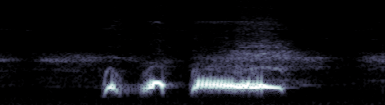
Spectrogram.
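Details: Spotted dove acting as a decoy: a three-part coo of two brief low notes and a longer sustained hollow note, with a faint softer dove call behind it.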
